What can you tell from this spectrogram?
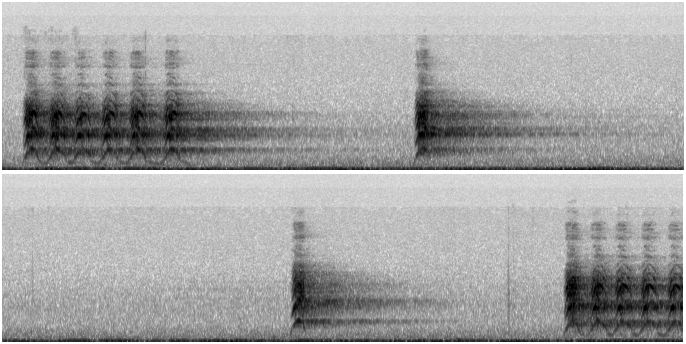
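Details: Far-off dog barking in bursts: a fast string of five barks, lone barks roughly every five seconds, then another quick volley of barks at the end, each with a fading echo.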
